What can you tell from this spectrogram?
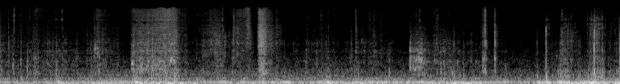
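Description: Hands rummaging through a tote bag, rustling and scraping its contents in a few short bursts, over a steady low car-cabin rumble.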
